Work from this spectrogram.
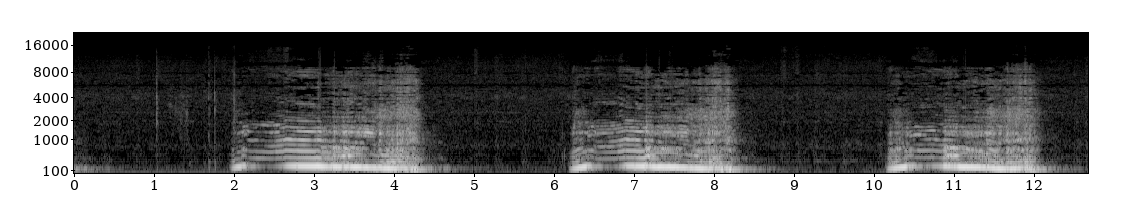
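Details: Tsalala lioness roaring, 12 February 2024: three powerful low roars, each opening with a brief rising grunt and swelling into a long sustained moan, spaced about four seconds apart, with quiet gaps between.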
